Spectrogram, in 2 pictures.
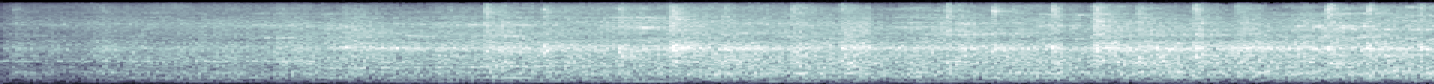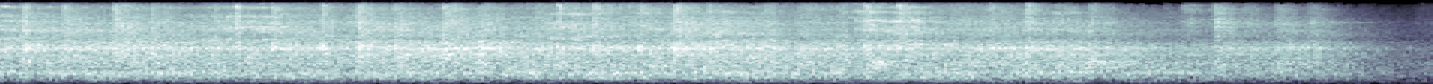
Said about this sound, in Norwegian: Det er fredag, og jeg setter meg på T-banen og drar mot Williamsburg.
